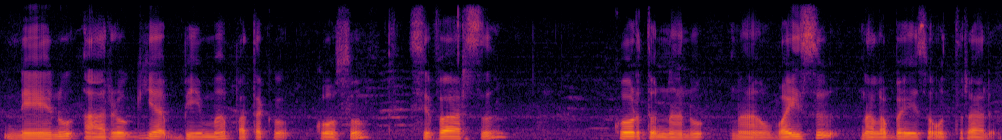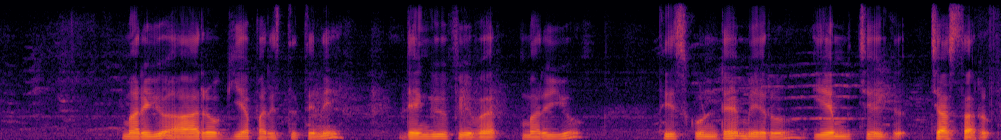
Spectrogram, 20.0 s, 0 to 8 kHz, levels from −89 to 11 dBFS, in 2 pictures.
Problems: background conversations at intervals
